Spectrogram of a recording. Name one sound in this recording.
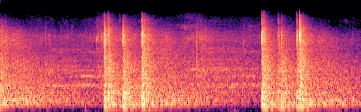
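A hockey stick slaps a puck.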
